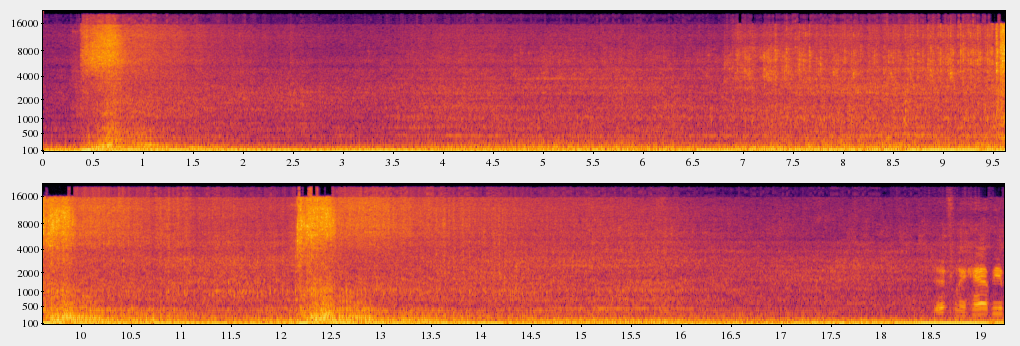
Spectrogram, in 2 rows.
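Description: A 1956 Ford F-100 pickup engine runs loud and steady close by, blipped into sharp revs three times over a constant idle rumble, with a voice talking over it.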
